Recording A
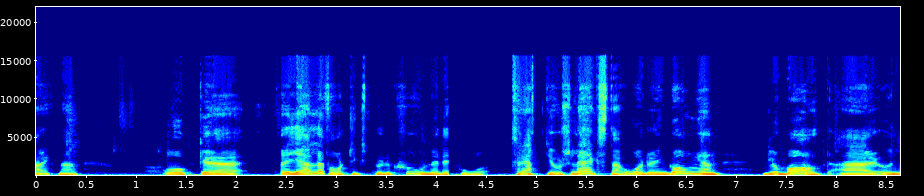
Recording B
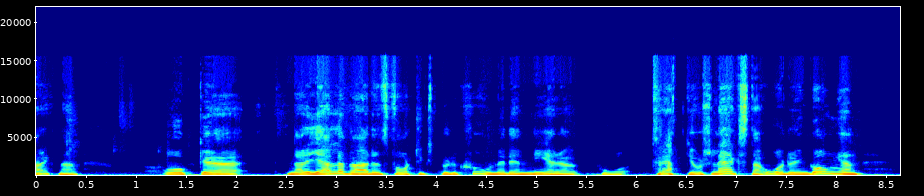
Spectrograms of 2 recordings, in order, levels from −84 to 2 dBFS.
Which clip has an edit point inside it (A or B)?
A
